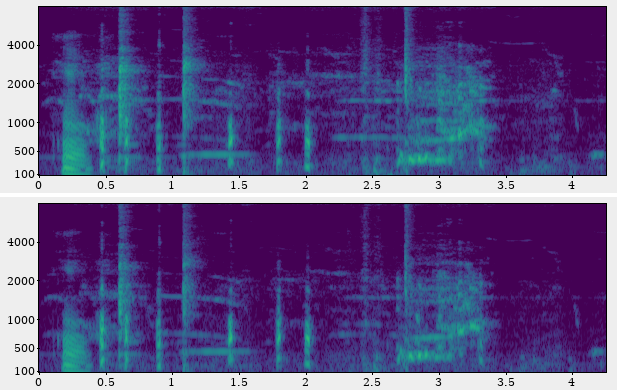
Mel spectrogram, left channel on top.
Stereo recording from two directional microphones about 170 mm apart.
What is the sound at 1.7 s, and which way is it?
Chicken, 10° right (ahead or behind).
